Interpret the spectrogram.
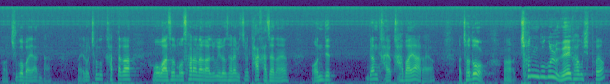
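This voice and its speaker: A man's voice: fairly high pitch, expressive, moderate pace, gravelly, darkish tone. A male pastor preaching a sermon, questioning the congregation and coaxing answers, with frequent filler sounds.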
